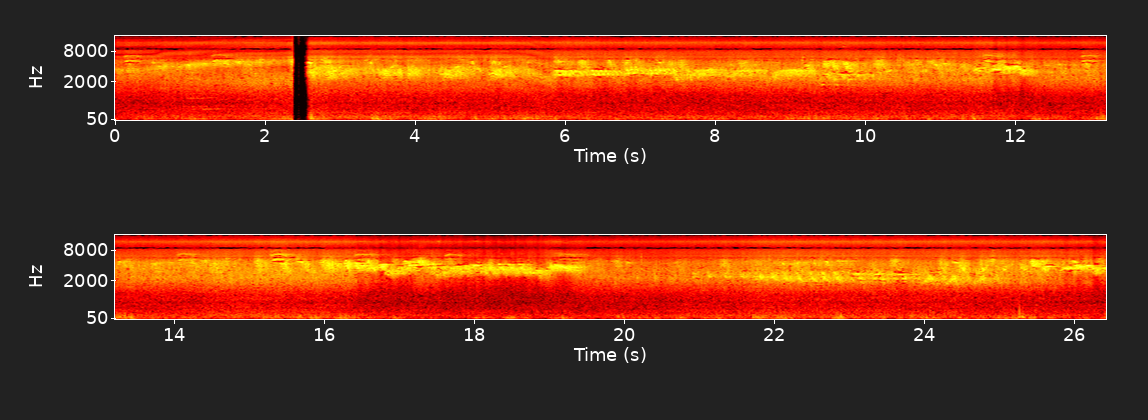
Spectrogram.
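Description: Many small birds chirping and twittering continuously in a dense chorus. The sound drops out briefly about two and a half seconds in.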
